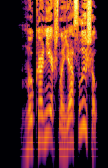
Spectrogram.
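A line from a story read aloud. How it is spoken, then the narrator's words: Exclamation. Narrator (Russian): воскликнул Айзек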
